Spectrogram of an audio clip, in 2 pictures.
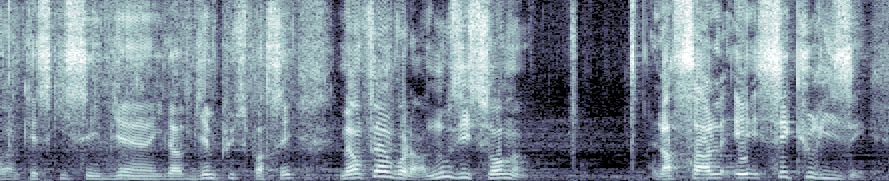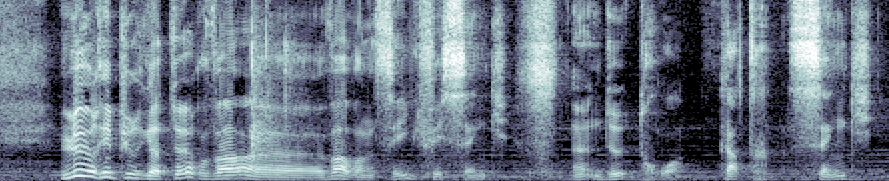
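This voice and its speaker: A man's voice: on the high side, fairly bright tone. A man with a southwest French accent, narrating a solo board game in a chatty way, full of fillers. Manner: chatty, many fillers, addresses viewers as friends.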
